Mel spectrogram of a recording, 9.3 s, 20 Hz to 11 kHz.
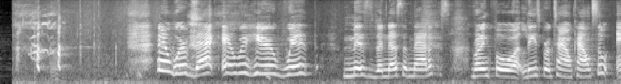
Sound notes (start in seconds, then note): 0.3 laughing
